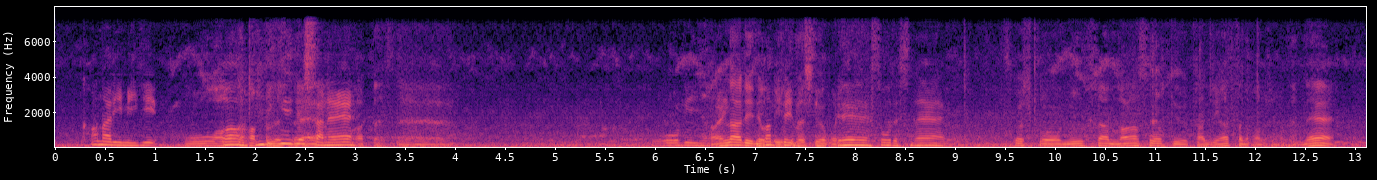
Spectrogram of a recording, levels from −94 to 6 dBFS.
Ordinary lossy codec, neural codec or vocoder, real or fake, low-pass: none; codec, 16 kHz, 2 kbps, FunCodec, trained on Chinese and English, 25 frames a second; fake; 7.2 kHz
